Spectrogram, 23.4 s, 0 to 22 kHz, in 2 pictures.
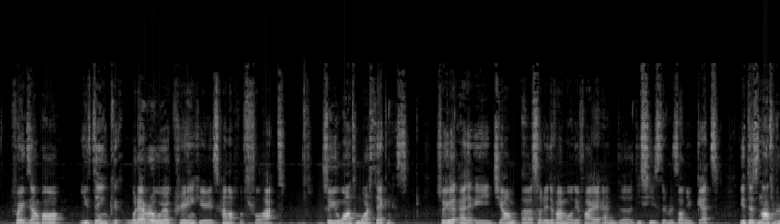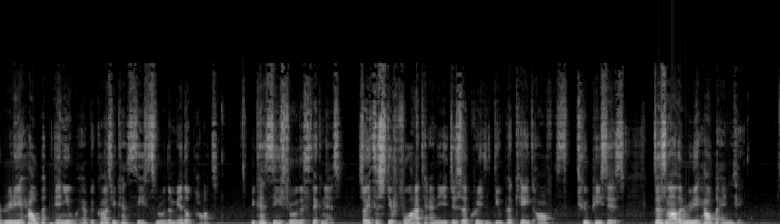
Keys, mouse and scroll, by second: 5.9-6.9 ctrl+middle drag, 6.9-9.5 shift+drag, 9.5-12.6 middle drag, 13.5 d, 14.0 d, 14.1-15.1 drag, 15.1-15.4 d, 21.9-22.8 ctrl+middle drag, 22.8 d, 23.0 right click.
